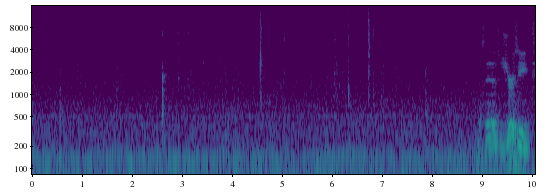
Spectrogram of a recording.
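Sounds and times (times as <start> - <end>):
steady low hum: 0.0 - 10.0
trading cards clicking and rustling: 1.7 - 3.6, 4.4 - 8.0.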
